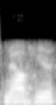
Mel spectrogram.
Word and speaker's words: Malheur: Well, it sounds like he isn't so sure at first, but and you're right, you pronounce it right. It's Malheur County, and he's the sheriff in that county.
